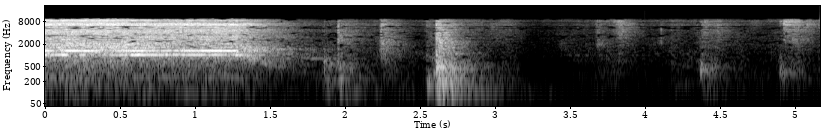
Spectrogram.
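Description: Handheld hair dryer blowing steadily with a whine, shutting off about a second and a half in. Then a few scattered knocks, the loudest a single thump a little past halfway.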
